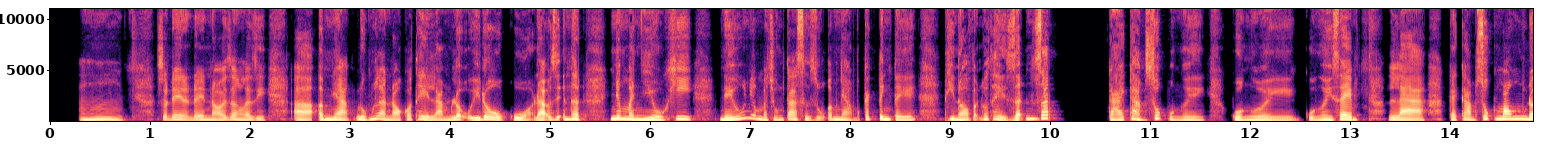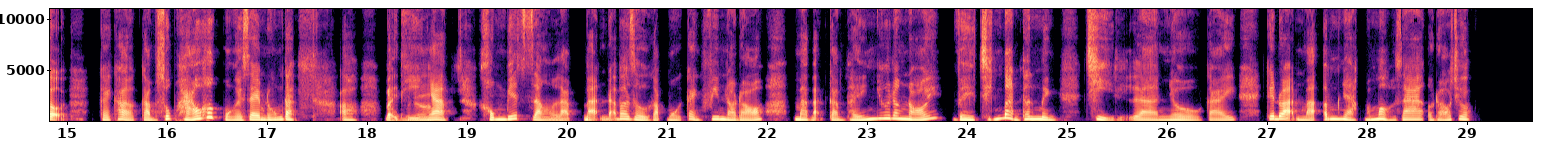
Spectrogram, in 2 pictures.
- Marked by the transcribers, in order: "nên" said as "đên"
- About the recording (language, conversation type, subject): Vietnamese, podcast, Âm nhạc thay đổi cảm xúc của một bộ phim như thế nào, theo bạn?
